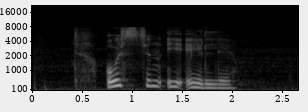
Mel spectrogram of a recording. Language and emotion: Russian, positive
